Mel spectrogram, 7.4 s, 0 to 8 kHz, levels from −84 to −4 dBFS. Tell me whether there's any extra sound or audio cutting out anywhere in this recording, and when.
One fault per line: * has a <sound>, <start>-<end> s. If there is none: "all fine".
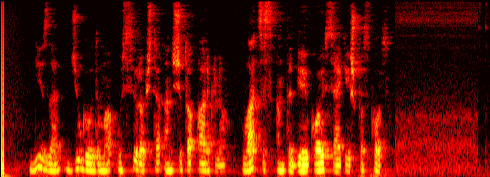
all fine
